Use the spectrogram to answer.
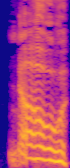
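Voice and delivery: very high, loud scream of no. A narrator's reading. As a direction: scream as he is dragged away. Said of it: "screamed Martin Silenus".

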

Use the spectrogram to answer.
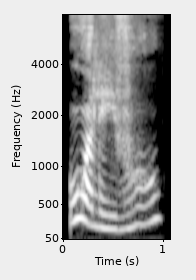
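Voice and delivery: high voiced question from the young women; asked in unison, lifted high; Tonks and Fleur asking. A narrator's reading. Tonks and Fleur ask together.

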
